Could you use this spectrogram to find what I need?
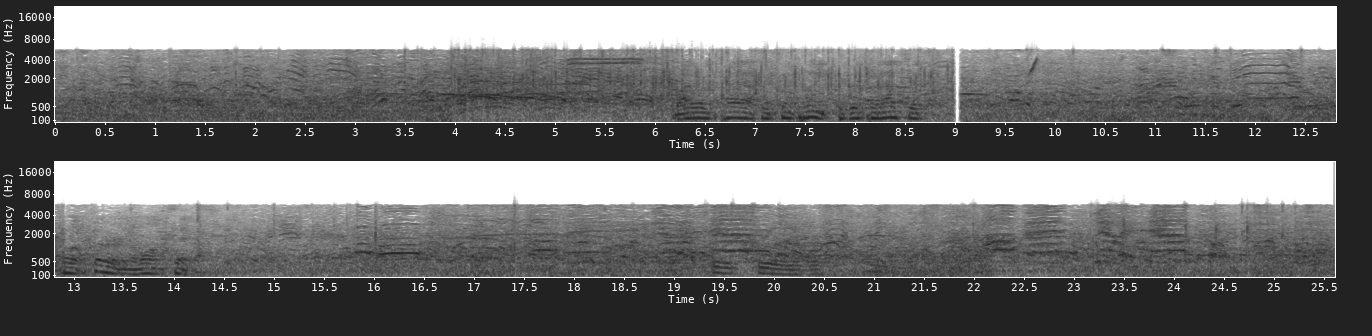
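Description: A crowd of spectators chatters and cheers close by, outdoors.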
